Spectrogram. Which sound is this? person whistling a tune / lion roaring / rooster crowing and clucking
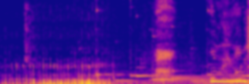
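lion roaring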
